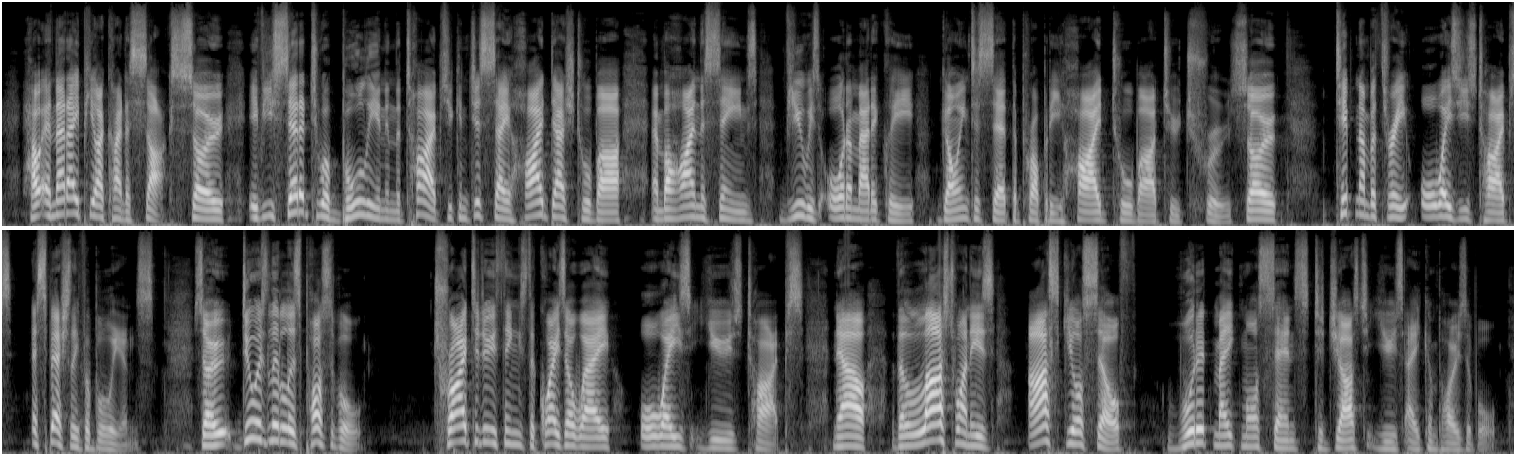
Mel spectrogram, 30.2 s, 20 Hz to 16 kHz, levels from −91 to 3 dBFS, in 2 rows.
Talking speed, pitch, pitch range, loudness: 165 wpm, 155 Hz, 130-185 Hz, -20 LUFS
